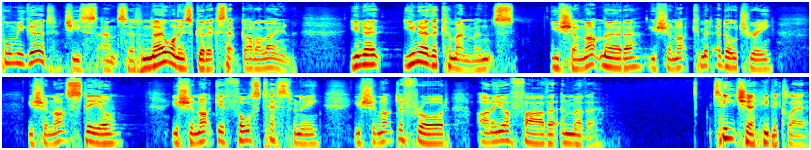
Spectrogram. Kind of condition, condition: setting, large echoing room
